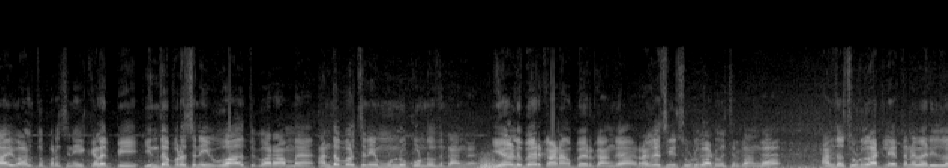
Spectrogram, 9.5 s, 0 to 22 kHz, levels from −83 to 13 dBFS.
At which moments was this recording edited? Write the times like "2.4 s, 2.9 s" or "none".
1.4 s, 3.1 s, 4.8 s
